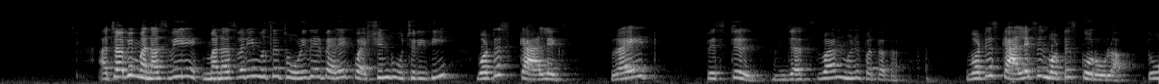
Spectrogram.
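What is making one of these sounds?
A young woman speaks clearly and with animation into a close microphone.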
